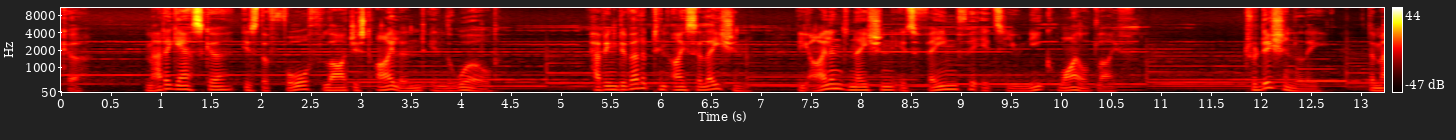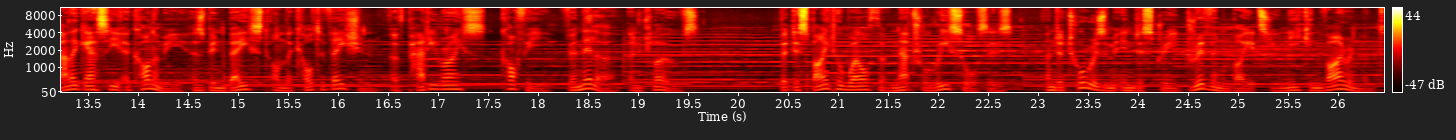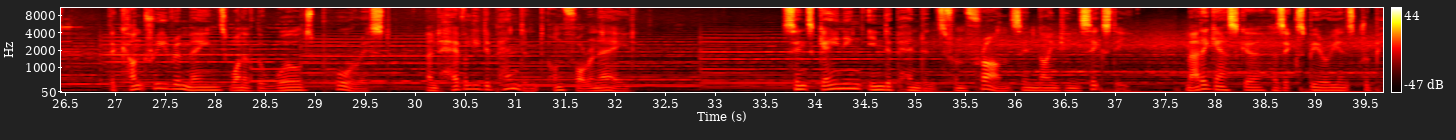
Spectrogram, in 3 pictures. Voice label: Narrative Reel

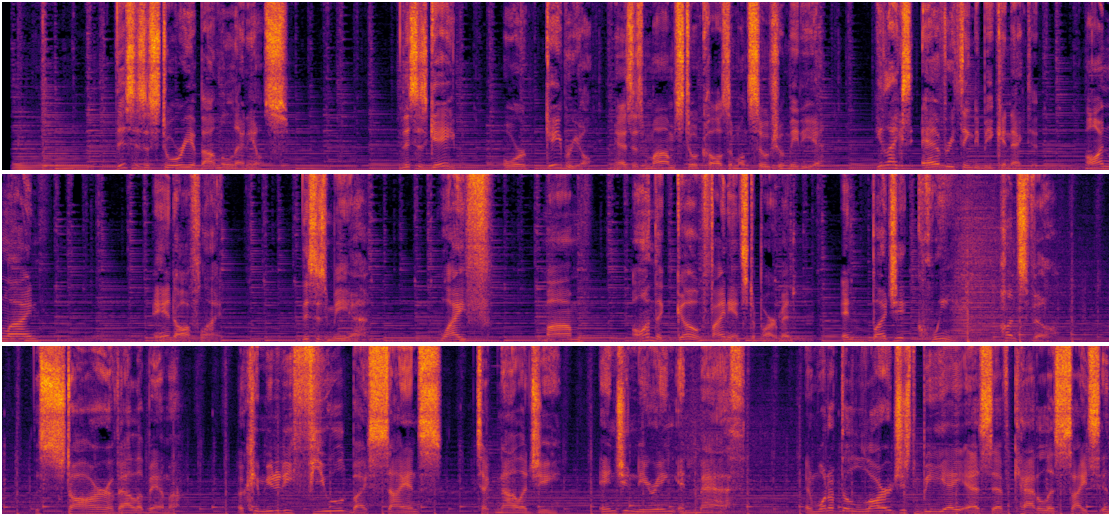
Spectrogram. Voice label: corporate conversational

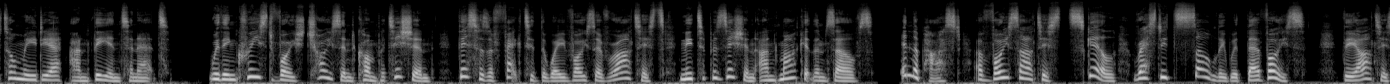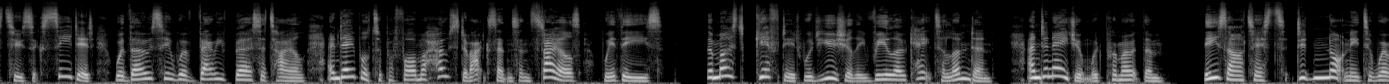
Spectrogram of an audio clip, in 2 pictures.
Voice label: Dry Studio Sample

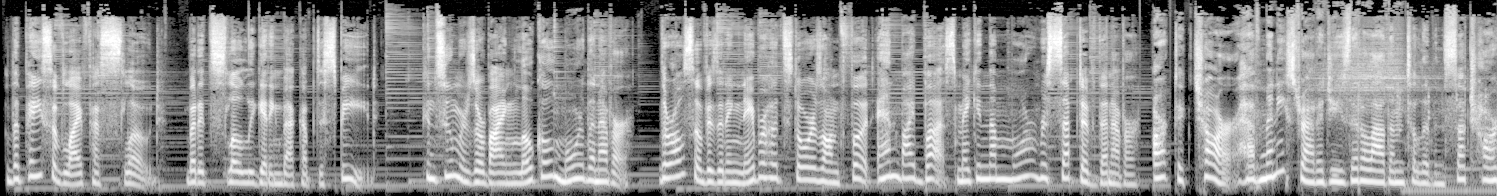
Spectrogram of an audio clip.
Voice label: Corporate Narration English Music

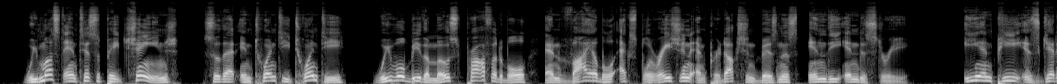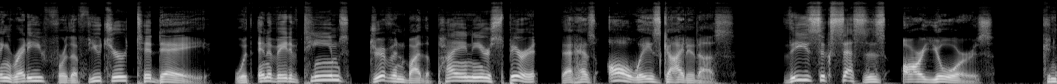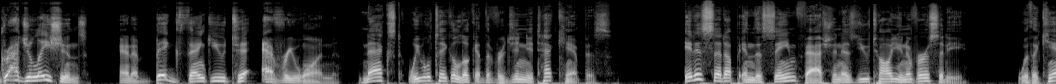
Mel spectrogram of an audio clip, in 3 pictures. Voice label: Corporate

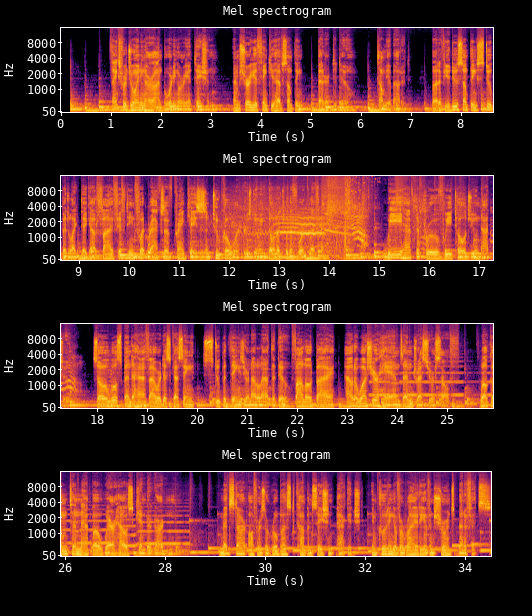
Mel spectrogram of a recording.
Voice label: E Learning

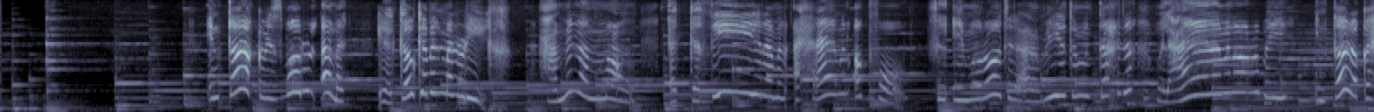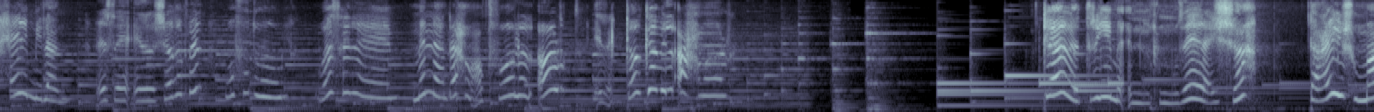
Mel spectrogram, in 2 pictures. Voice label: with music

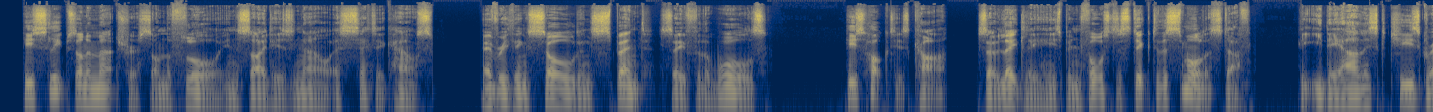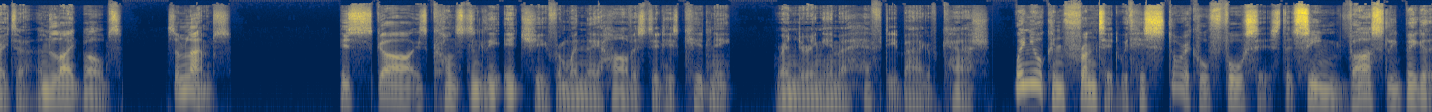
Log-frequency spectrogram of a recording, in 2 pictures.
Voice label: Audiobook

